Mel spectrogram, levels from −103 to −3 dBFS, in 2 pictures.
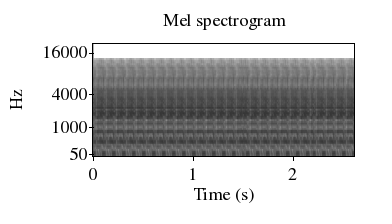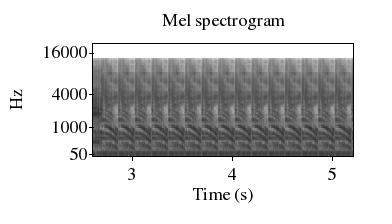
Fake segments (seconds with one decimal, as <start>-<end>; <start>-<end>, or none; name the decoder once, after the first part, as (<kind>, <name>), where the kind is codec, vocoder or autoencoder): none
